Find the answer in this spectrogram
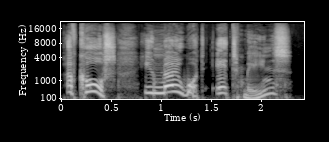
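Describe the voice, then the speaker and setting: A woman's voice: a little high, very animated, unhurried, gravelly, no room sound, heavily acted. A woman voicing a fussy, self-important male mouse who lectures in a pompous, dry tone. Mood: cross.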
